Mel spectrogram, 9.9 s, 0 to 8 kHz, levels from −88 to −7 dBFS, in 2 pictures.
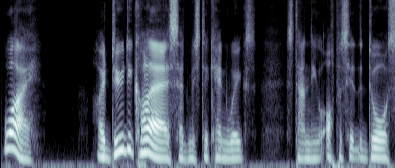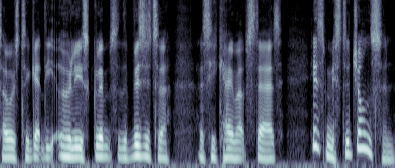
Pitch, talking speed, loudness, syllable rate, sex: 130 Hz, 170 wpm, -21 LUFS, 5.0 syllables/s, male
